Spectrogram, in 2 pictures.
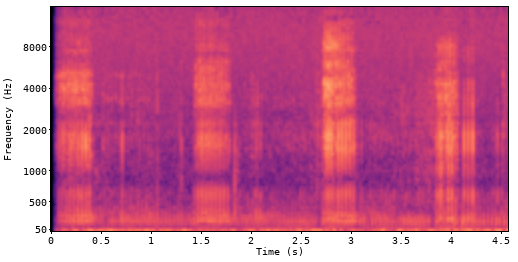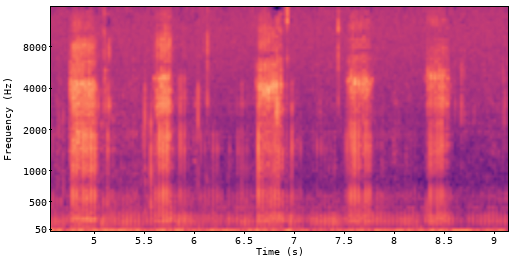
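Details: Sleeping cat: steady low rumble with a soft rasping burst on each breath, about 55 a minute, snoring blending with purring.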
